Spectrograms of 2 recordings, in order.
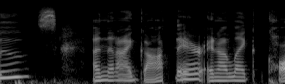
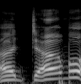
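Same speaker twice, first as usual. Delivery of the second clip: very loud stage whisper; 4 semitones higher, 11 dB louder than usual. Retelling a drunk man ordering a double at the bar, retelling a loud attempted whisper. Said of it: "he was like trying to whisper it, but it was like so loud".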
